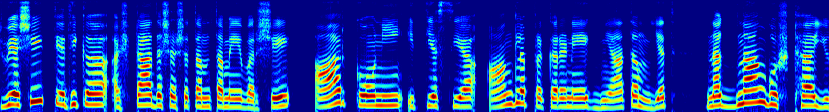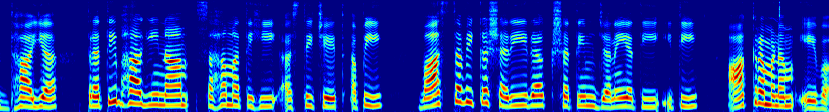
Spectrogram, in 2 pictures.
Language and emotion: Sanskrit, neutral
